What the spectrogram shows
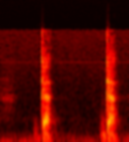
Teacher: The voiced tongue back plosive consonant G. Place the back of the tongue in gentle contact with the soft palate.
